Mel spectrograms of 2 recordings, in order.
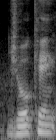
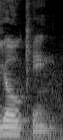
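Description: First: The word begins with a J sound. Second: The word begins with a Y sound. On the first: "when you say you're joking" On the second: "you actually say you're yoking"

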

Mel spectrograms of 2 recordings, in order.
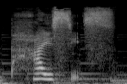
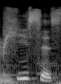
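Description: First: The word is said as the star sign 'Pisces'. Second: The word sounds like the everyday word 'pieces'. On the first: The speaker calls it right. "它念Pisces" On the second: The speaker calls it wrong. "它不念pieces"

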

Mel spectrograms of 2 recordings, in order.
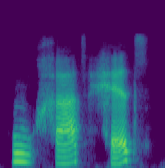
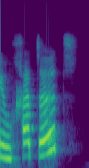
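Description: First: Each word is said fully and separately. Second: The words are shortened and run together. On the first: This is the textbook form. The speaker calls it wrong. "ik zeg ook niet" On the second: This is how people really talk. The speaker calls it right. "wij zeggen... we mompelen, we maken woorden korter"

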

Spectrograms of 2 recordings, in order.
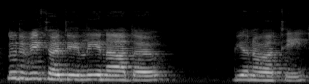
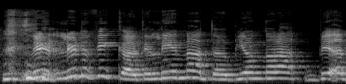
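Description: First: The name is said without an Italian accent. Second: The name is said with an Italian accent.

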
